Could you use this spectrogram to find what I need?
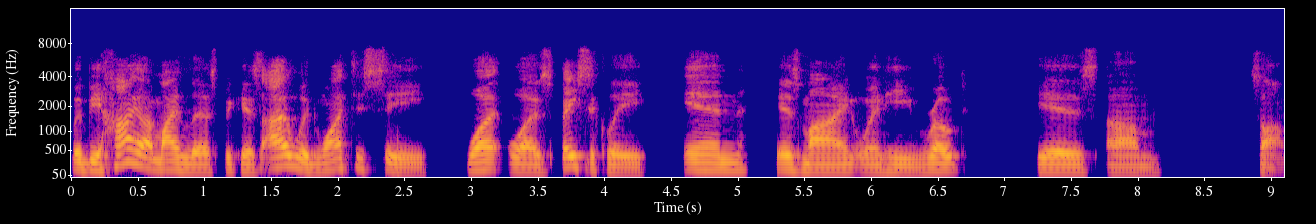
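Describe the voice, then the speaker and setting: A man's medium-pitched voice in a Texas accent, very slow with long, frequent pauses, dry and close with no echo, over a quiet background. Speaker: Toastmasters presenter. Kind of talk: impromptu practice speech. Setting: video call. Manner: halting, with filler words.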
